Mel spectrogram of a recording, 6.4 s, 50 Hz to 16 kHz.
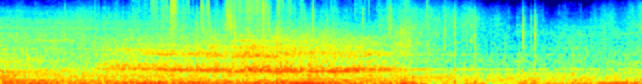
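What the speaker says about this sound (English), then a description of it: "All right, I figured out how to slide it." A sports car, either a Corvette Z06 or a Lotus Emira, drifts hard through a corner on a track, its tires skidding in a loud, sustained squeal over engine noise that eases briefly and then picks up again.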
